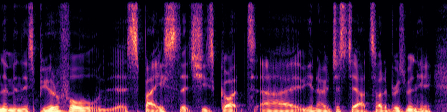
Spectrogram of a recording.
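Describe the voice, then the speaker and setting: In a very clean recording with a silent background, a man speaks with an Australian accent in a very deep, low pitch. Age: 40s. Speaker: reality TV contestant. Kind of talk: casual chat.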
